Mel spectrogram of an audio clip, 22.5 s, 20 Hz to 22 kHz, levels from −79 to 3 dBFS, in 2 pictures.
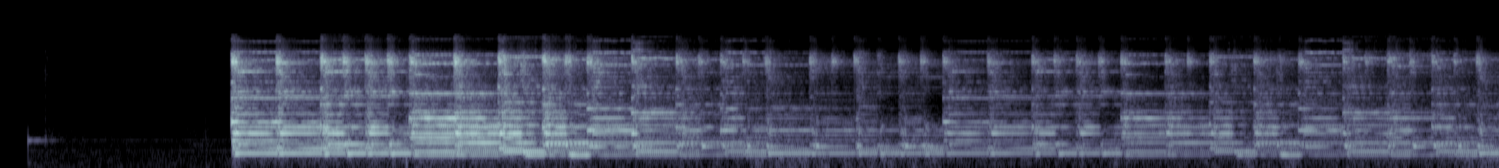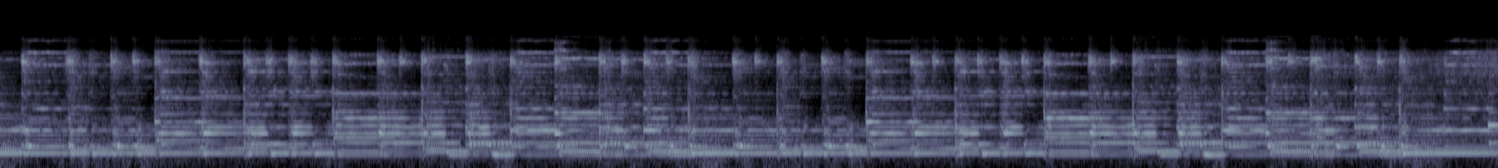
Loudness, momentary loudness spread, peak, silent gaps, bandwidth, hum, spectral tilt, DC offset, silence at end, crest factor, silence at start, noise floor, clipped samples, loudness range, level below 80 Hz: -24 LUFS; 14 LU; 0 dBFS; none; 10.5 kHz; none; 0.5 dB/octave; under 0.1%; 0 s; 26 dB; 0.2 s; -70 dBFS; under 0.1%; 12 LU; -70 dBFS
